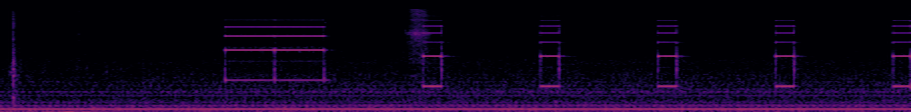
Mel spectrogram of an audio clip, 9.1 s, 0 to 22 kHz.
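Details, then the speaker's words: Emerson Elite SX386 (386SX) after Dallas RTC replacement and Cyrix co-processor install, 60 ns 30-pin SIMMs fitted: one long beep then short beeps over fan hum, no video; memory fault suspected, not confirmed. "all right now that seems like that's three short beeps which i thought was ram one long beep and three short beeps failure above the 64k mark three short beeps uh memory"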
